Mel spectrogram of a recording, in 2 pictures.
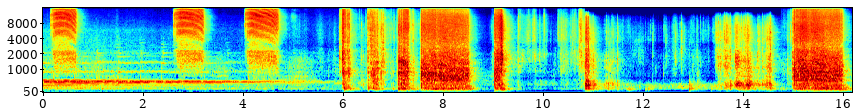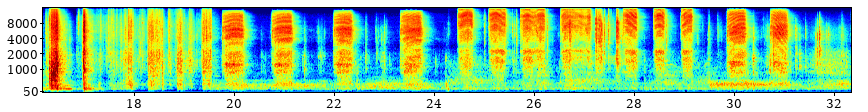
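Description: Aerosol spray-paint can spraying in repeated bursts of hiss: a few longer blasts in the first half, then a quick run of short puffs, about one or two a second, in the last ten seconds.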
